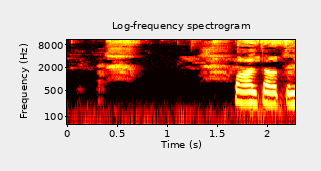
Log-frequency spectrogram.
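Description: A sheep bleats loudly near the end, a drawn-out call whose pitch bends. Before it, the first second and a half is quiet apart from faint raspy calls.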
